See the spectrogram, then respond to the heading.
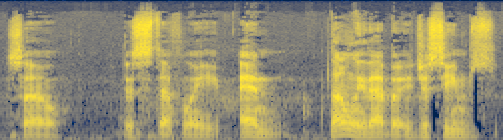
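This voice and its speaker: A man co-hosting a gaming podcast, with a baritone voice and a laid-back, teasing manner. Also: fairly quick, pushed and bright. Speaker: podcast co-host. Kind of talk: casual podcast chat.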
